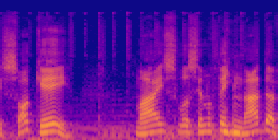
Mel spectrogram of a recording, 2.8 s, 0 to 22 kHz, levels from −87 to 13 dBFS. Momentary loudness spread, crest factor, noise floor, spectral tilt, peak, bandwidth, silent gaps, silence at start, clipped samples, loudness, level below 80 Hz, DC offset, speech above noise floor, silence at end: 9 LU; 18 dB; -40 dBFS; -5.5 dB/octave; -2 dBFS; 16.5 kHz; none; 0 s; under 0.1%; -18 LUFS; -42 dBFS; under 0.1%; 22 dB; 0 s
